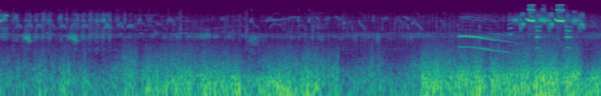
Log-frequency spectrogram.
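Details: Spotless starling singing in Cabañeros National Park, Spain, answered by other starlings during the red deer rut: a varied jumble of high clicks, rattles and thin chirps, then a long downward-sliding whistle over low wind rumble.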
